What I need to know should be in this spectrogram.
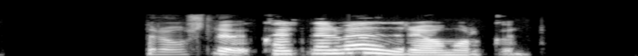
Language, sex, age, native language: Icelandic, female, 30-39, Icelandic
